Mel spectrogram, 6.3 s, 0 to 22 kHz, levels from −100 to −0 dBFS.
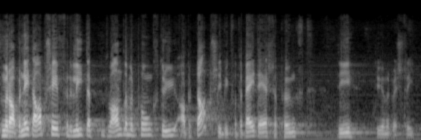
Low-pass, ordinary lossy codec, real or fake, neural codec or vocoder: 14.4 kHz; MP3, 96 kbps; real; none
